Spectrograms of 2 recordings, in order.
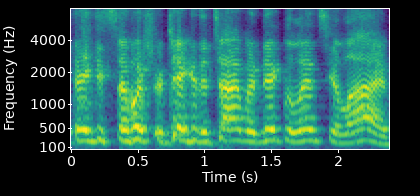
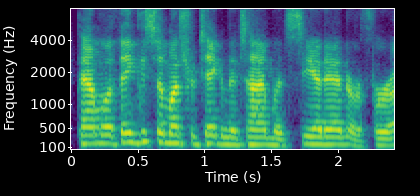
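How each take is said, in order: First: Higher, louder, laughing redo; excited. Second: Said in the usual way. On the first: Real, not acted. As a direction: beam the thanks out with delight. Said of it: "you got me back in the day". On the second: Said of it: "you got me back in the, uh, back in the day".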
